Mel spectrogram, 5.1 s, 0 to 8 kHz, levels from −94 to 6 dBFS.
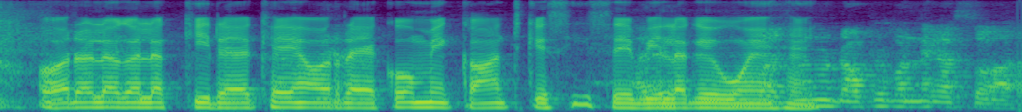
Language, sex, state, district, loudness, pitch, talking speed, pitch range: Hindi, male, Jharkhand, Garhwa, -12 LUFS, 130 Hz, 190 wpm, 120-135 Hz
